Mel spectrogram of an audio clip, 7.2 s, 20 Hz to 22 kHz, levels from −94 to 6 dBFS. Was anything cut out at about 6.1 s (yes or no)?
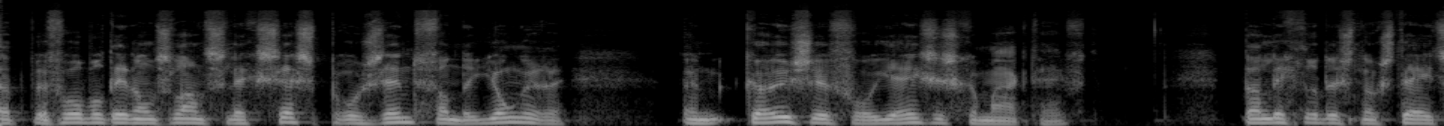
yes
